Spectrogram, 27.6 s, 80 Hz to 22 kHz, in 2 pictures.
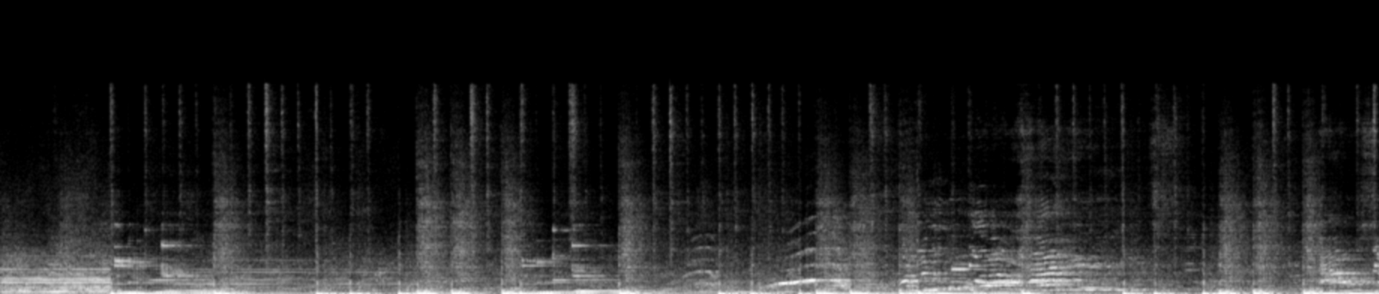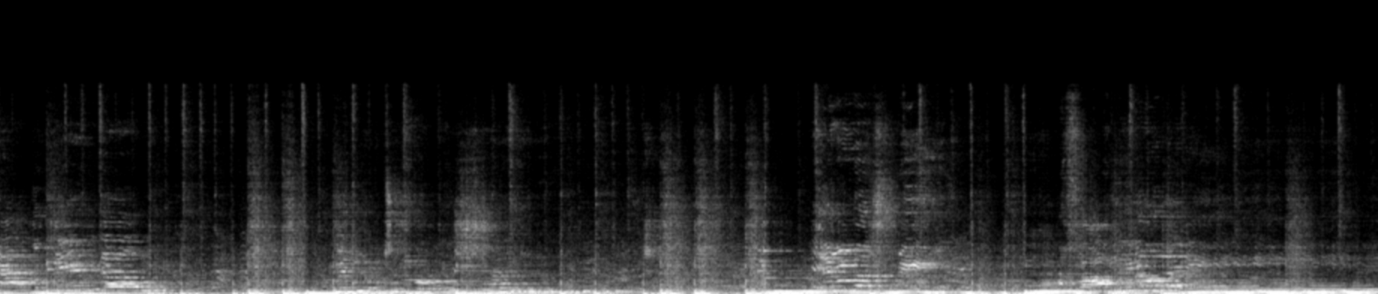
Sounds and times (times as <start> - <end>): Music: 0.0 - 27.5.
